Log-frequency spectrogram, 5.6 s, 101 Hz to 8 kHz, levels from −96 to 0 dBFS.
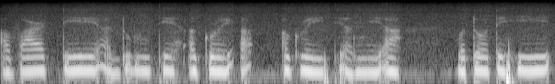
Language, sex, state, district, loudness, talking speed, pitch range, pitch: Mizo, female, Mizoram, Aizawl, -19 LUFS, 195 wpm, 200-210 Hz, 205 Hz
